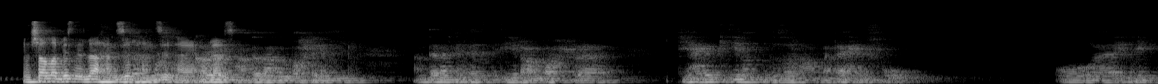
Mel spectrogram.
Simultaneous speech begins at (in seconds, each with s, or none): 0.9 s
